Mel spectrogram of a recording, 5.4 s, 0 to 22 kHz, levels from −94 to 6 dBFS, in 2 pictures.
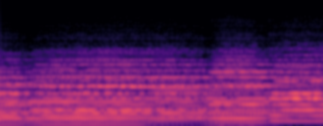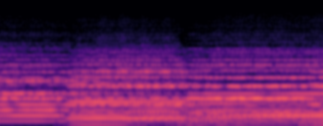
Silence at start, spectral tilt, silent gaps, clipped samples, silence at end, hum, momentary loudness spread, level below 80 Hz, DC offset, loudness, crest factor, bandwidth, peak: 0 s; -6.5 dB/octave; none; under 0.1%; 0 s; none; 5 LU; -62 dBFS; under 0.1%; -32 LUFS; 12 dB; 12 kHz; -18 dBFS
